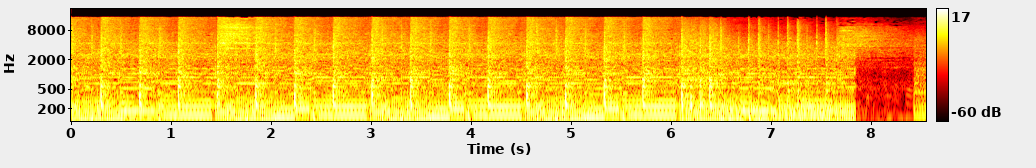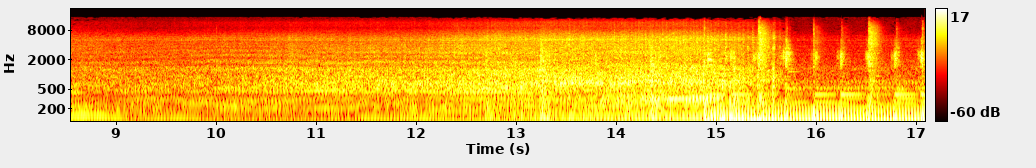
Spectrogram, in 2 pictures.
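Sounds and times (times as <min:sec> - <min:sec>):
atv engine running: 0:00.0 - 0:07.8, 0:08.4 - 0:17.0
loud rock music: 0:00.0 - 0:08.2, 0:13.2 - 0:17.0.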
